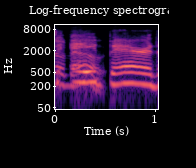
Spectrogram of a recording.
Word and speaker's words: Hebert: Now you got me wondering what Hebert means in French. – Oh, a bear. It's a bear. That's how you pronounce it.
